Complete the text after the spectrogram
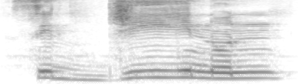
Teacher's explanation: जब जीम तशदीद वाला होगा और आप इसको मिलाकर पढ़ेंगे तो आपने इसको क़लक़ला के बग़ैर ही पढ़ना है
